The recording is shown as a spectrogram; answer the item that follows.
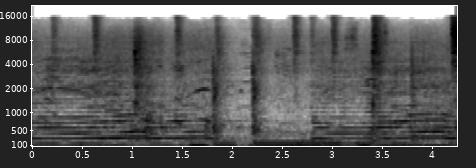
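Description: Live blues band playing through a PA: electric guitar, bass and drum kit, with a lead part holding long, slightly bent notes over the beat. The band drops out briefly about halfway through, then comes back in.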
